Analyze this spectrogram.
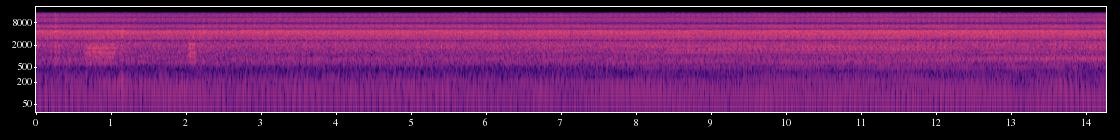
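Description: Kubota compact tractor's diesel engine running steadily at idle. A couple of brief knocks sound in the first two seconds.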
